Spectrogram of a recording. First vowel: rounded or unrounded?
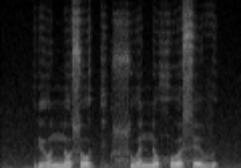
rounded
